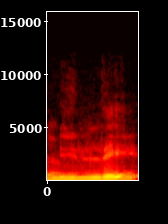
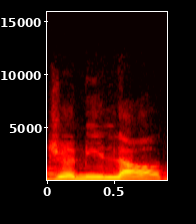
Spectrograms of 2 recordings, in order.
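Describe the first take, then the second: First: The name begins with a 'y' sound. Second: The name begins with a 'j' sound. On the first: This is the Turkish form of the name. "ils disent Ya" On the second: This is the Arabic form of the name. "les Turcs ne disent pas Ja"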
